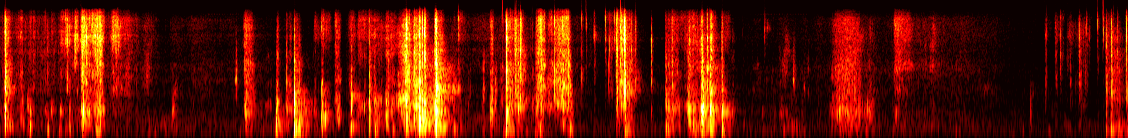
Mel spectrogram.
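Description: Foil-wrapped trading card packs handled and set down on a desk: irregular rustling and light thunks as the stack of packs is taken out and squared up, with a short pause near the end.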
